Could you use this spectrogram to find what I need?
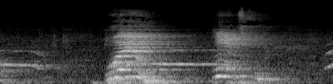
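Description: A man speaks loudly and with emotion into a microphone.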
